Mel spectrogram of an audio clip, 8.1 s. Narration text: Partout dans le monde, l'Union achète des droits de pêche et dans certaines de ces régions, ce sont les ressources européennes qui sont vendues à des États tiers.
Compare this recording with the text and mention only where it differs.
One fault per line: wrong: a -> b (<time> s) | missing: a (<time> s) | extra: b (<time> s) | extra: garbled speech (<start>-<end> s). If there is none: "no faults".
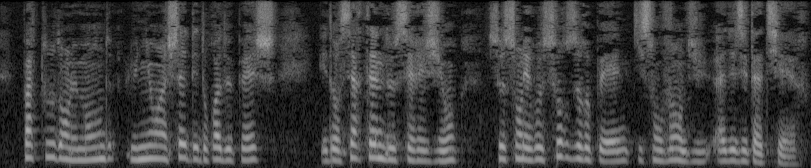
no faults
